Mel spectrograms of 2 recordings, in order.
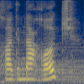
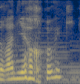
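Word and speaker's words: Ragnarök: assez intéressant parce que ça se prononce ragnarok j'ai horreur des gens qui disent ragnar punk mais tout ça c'est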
